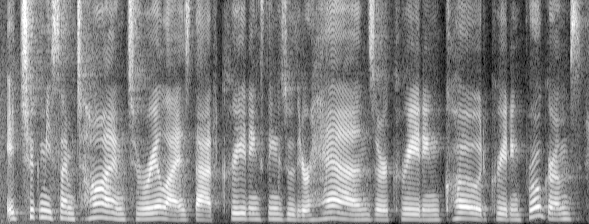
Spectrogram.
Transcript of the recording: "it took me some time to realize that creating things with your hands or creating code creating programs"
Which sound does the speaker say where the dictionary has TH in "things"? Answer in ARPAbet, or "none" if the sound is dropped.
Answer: TH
